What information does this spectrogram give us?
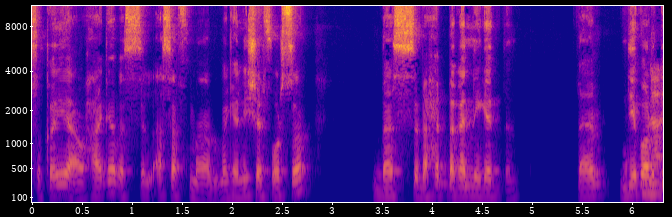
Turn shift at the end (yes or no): no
